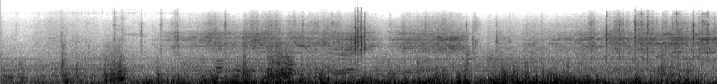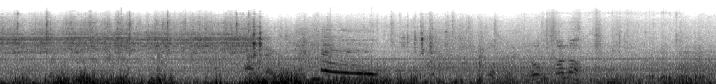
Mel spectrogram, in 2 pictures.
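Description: Spinning reel being cranked to retrieve line: a steady whine from about two seconds in until nearly ten seconds, over a constant low rumble.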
